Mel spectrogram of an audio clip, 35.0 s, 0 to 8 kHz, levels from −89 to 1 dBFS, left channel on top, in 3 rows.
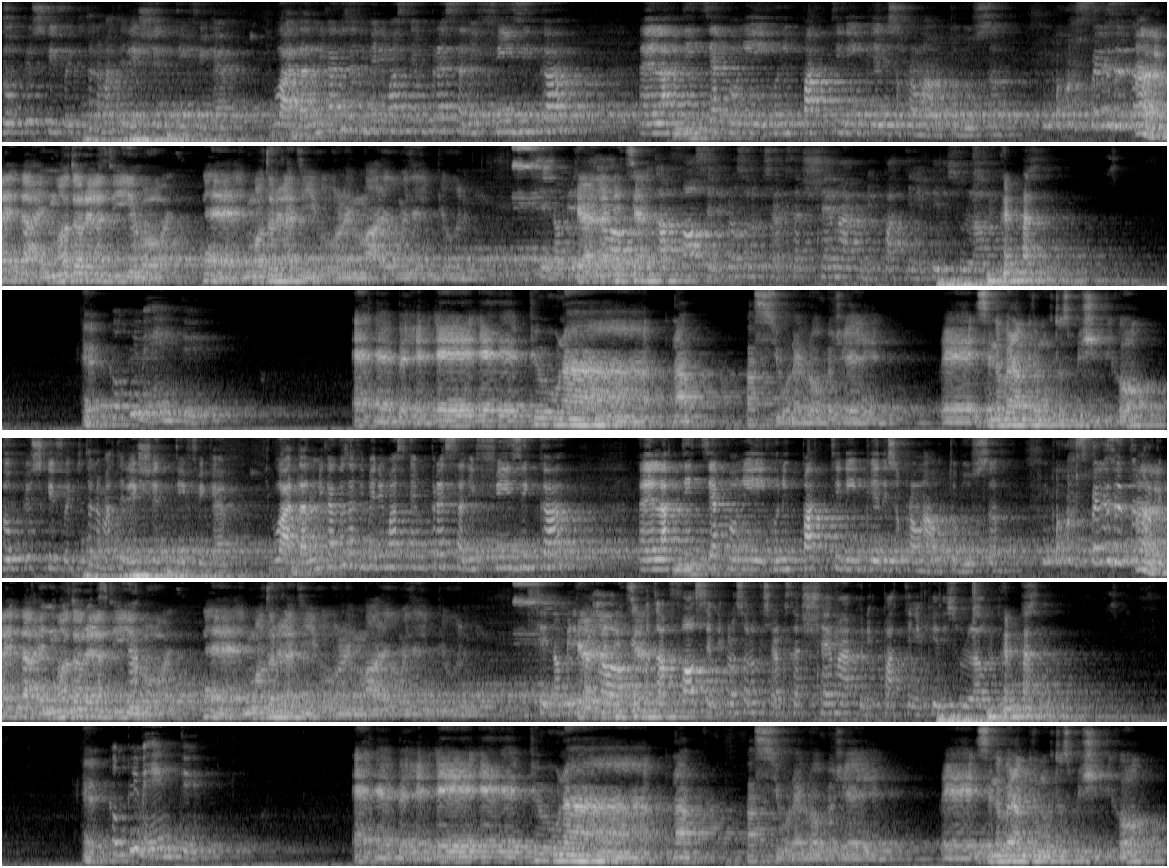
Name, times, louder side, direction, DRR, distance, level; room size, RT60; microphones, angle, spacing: voice 1, 0.0-2.4 2.6-12.6 12.9-13.1 16.9-22.2 24.4-25.4, right 3 dB, 80° right, 3 dB, 1.1 m, -32 dB
sound 1, 0.8-17.3, left 1 dB, 10° right, 2.5 m, -40 dB
voice 2, 11.3-13.3 13.6-16.3 17.4-18.2 21.5-22.0 24.1-24.4 26.8-30.2 30.7-32.1 32.6-34.8, left 1 dB, 20° left, -1 dB, 1.2 m, -28 dB
Screech, 16.4-19.6, left 5 dB, 70° left, 1.0 m, -40 dB
16.0 x 7.8 x 2.9 m, 2.4 s
head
